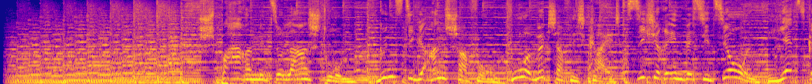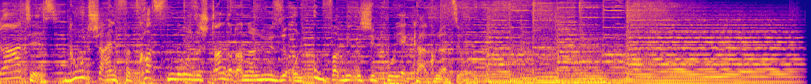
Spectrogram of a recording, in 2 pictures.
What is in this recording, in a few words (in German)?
Werbung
